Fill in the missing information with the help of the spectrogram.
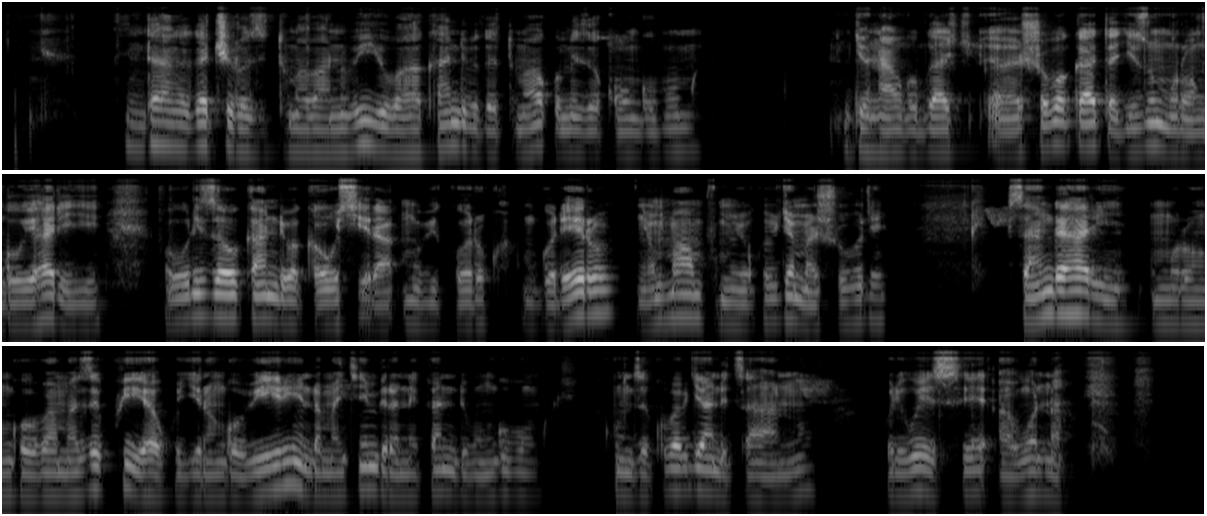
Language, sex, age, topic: Kinyarwanda, male, 18-24, education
